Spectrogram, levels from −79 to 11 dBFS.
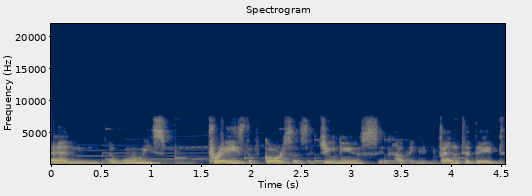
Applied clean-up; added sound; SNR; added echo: none; none; none; none.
